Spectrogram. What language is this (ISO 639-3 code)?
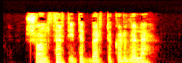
bak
